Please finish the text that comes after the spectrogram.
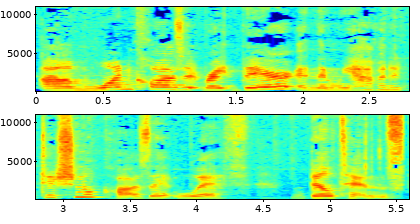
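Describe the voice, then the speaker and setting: A woman's voice: on the high side, unhurried, faint music behind. An American woman in her thirties, a real estate agent, chatting enthusiastically to camera in a casual house-tour style. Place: inside a furnished townhouse.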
